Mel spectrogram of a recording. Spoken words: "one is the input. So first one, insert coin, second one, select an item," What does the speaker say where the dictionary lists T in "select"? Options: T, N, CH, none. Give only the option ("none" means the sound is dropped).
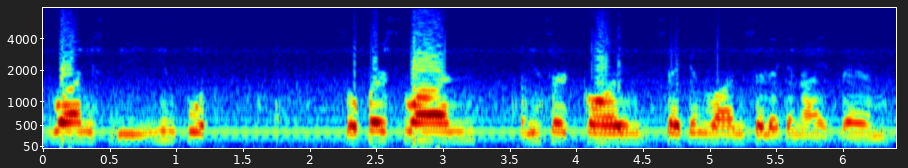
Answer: none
